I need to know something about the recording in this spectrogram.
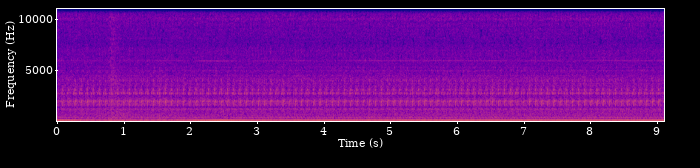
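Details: Gen 2 Toyota Prius 1.5L hybrid with codes P3190, P0A0F, P3000 and P0A80, engine running after being spun a few turns while the HV battery charges: steady low drone with an uneven, loping beat underneath. Diagnosed low compression, causing the cold no-start.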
